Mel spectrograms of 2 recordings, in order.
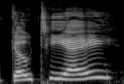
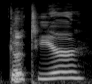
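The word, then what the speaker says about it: Gaultier: got the name wrong who is goate gotier you had it right the first time yeah oh it's goate goate yeah good job I would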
